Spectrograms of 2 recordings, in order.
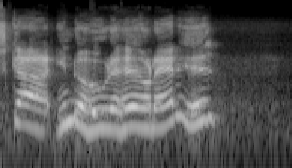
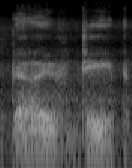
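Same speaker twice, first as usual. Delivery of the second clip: much lower and softer, a breathy demon rumble; devil voice; 14 dB quieter than usual. Retold or imitated. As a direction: sink the voice down like a devil. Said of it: "he talks like this".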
